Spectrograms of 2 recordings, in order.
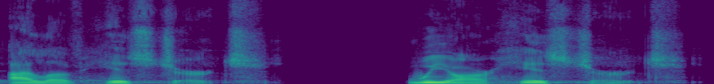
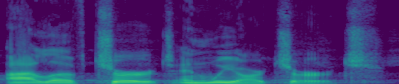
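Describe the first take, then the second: First: His church and We are his church spoken slowly and deliberately; stress on his. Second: Said in the usual way. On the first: Shown as a demonstration. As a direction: lean on the word his each time. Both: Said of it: "The point of emphasis is".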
